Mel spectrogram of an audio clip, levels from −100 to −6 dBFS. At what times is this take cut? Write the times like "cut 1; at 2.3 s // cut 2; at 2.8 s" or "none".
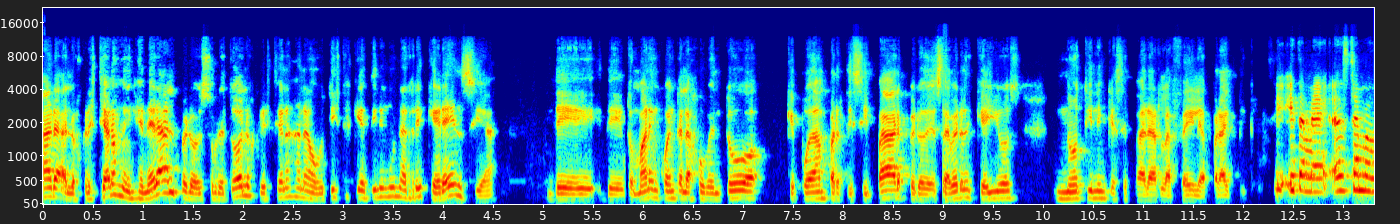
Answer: cut 1; at 5.8 s // cut 2; at 12.1 s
